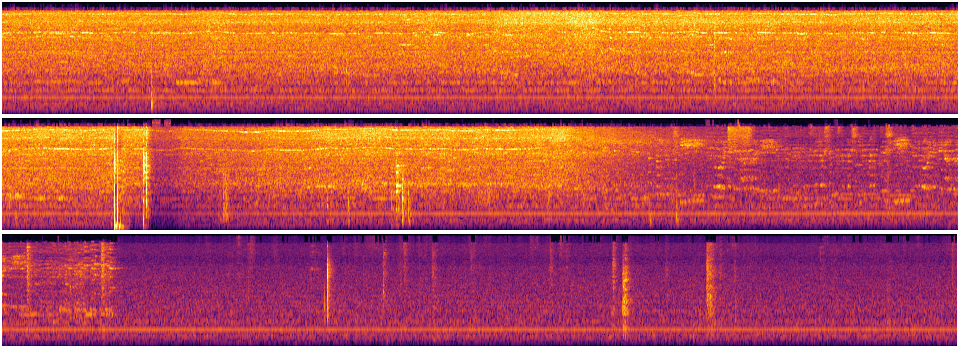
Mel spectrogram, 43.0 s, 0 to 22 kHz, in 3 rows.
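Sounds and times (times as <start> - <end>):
power tool working wood: 0.0 - 24.6
loud sharp knocks: 16.0 - 16.6.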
